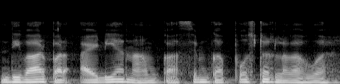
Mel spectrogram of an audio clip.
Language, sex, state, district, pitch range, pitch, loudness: Hindi, male, Uttar Pradesh, Lalitpur, 95-110 Hz, 100 Hz, -15 LUFS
